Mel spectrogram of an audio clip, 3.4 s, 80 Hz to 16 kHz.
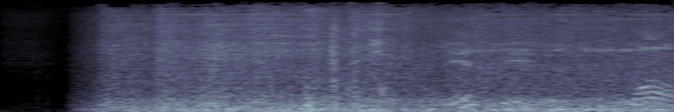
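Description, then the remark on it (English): A train rumbles in just before 9 a.m. as people file out to work, a loud, steady roar of rolling wheels and faint clatter that starts abruptly and holds for a few seconds with no voices. “It's just before 9 a.m. and people are filing out of the train to work on Wall Street.”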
